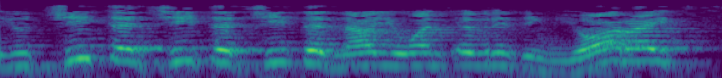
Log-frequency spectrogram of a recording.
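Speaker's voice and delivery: high, loud accusing cry, mock bride; indignant reproach. Bride rebuking a cheating groom, indignant and loud. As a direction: throw his cheating back at him.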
